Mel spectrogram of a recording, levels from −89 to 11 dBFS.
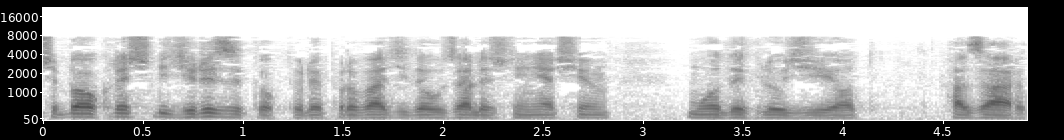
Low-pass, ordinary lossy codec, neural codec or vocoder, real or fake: none; none; none; real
